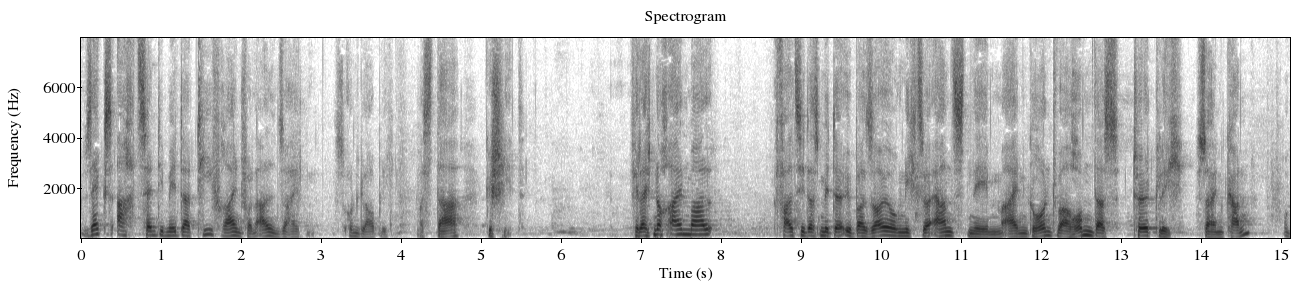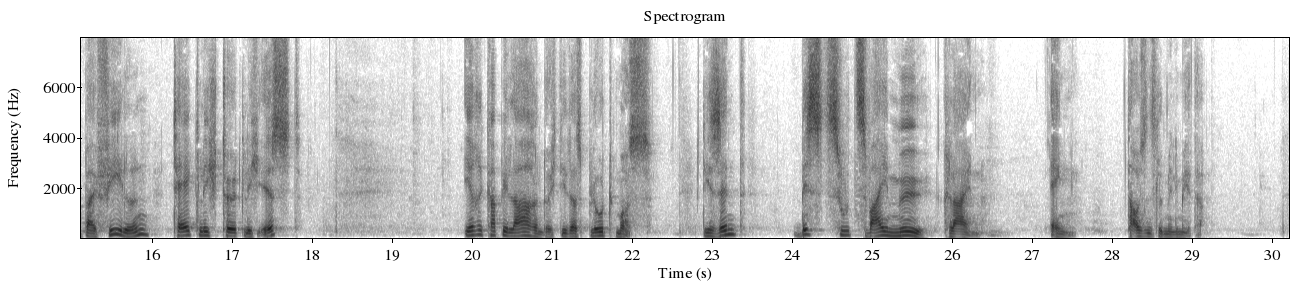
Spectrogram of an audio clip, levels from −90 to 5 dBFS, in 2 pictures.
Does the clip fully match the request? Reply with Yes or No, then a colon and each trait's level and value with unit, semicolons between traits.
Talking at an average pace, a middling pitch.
No: slow, 115 wpm; medium, 145 Hz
